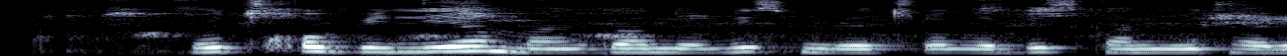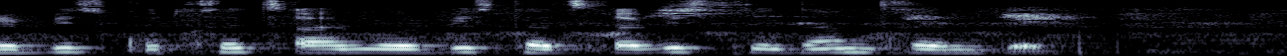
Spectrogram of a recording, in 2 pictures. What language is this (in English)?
Georgian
